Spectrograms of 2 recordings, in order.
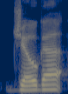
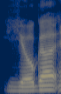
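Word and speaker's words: Jóga: It is written Joga. I believe it may be pronounced Yoga, and it is about, I think, uh, her best friend at the time, a beautiful song.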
